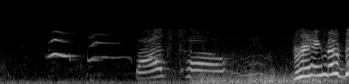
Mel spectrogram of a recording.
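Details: Several seven-week-old Boxer puppies let out clear high whines: two flat piping notes, then bent downward cries, and a closing burst of quick wavering yelps, with human speech mixed in.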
